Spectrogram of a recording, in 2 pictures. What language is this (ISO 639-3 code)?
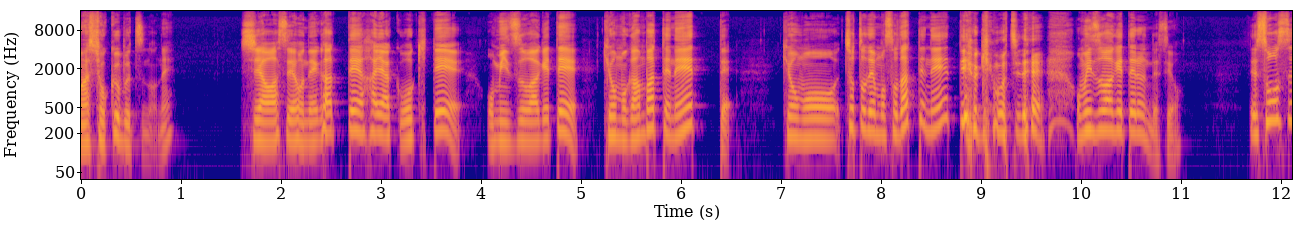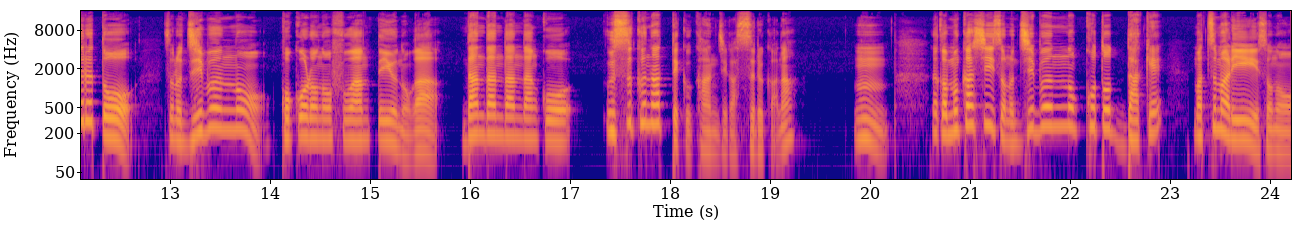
jpn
